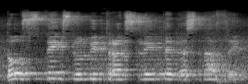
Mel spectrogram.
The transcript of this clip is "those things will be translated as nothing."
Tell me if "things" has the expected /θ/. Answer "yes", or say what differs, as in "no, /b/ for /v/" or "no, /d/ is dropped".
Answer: no, /t/ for /θ/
